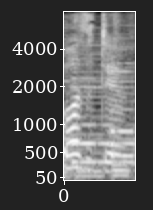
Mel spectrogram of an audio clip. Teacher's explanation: three syllables and the emphasis on first syllable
